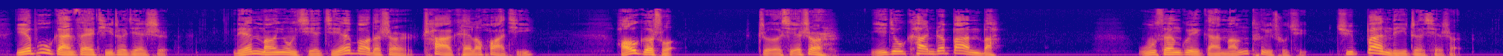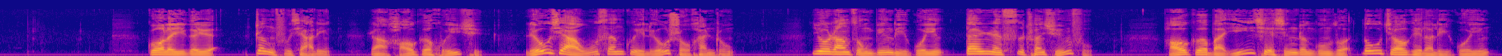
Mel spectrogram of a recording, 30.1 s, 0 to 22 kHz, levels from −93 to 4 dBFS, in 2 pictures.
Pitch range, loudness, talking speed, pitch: 105-130 Hz, -21 LUFS, 205 characters per minute, 120 Hz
